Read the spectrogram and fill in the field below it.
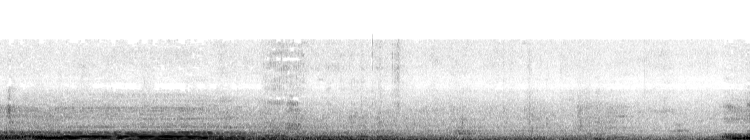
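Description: A large crowd of men murmurs and chats in a wide, echoing space.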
